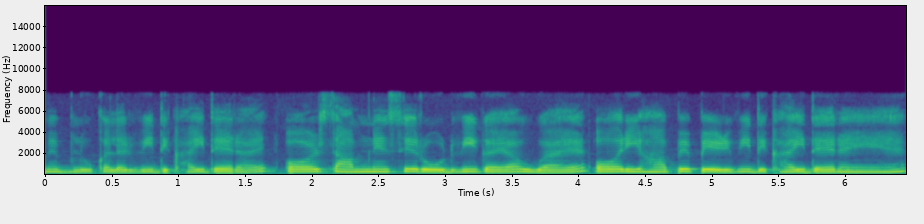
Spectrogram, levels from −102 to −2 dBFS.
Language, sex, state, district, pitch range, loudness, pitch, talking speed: Hindi, female, Jharkhand, Jamtara, 225-245 Hz, -14 LUFS, 235 Hz, 230 wpm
